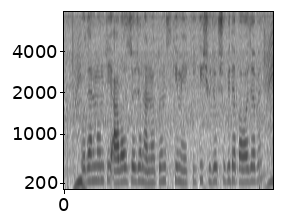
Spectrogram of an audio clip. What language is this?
Bangla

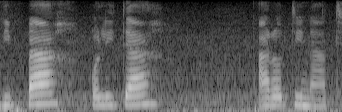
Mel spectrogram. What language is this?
Assamese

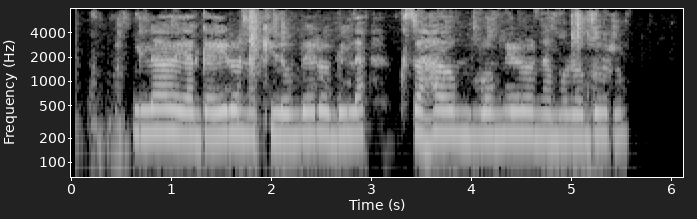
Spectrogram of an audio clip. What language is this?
Swahili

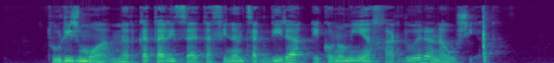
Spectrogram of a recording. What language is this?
Basque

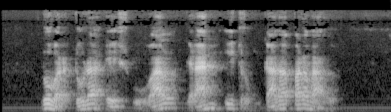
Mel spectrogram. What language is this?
Catalan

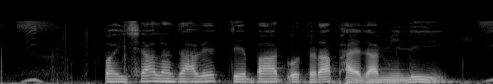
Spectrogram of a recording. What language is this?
Bhojpuri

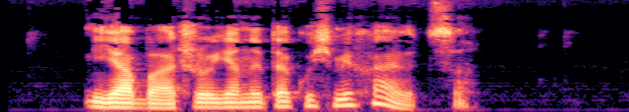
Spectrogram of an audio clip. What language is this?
Belarusian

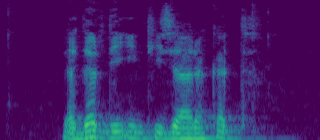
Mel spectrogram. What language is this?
Central Kurdish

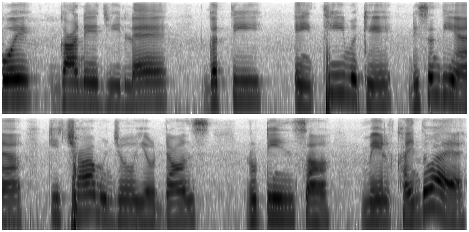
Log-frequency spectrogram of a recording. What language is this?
Sindhi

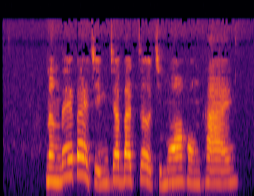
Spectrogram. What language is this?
Min Nan Chinese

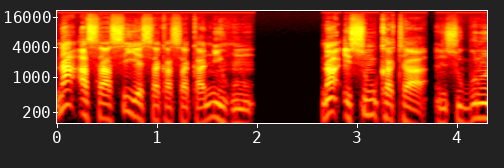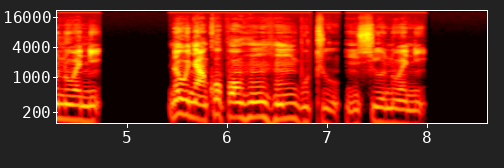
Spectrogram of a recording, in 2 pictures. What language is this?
Akan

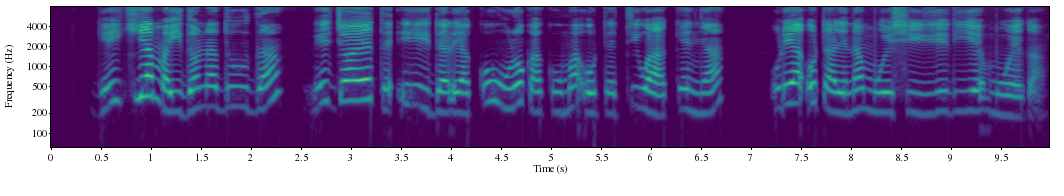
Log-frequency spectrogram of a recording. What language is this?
Kikuyu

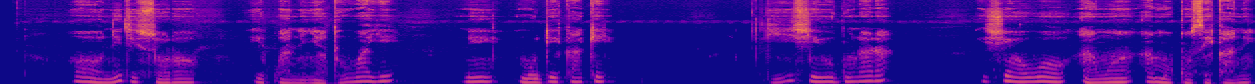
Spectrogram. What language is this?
Yoruba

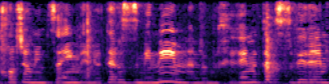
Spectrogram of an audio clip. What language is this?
Hebrew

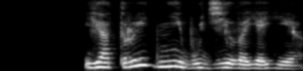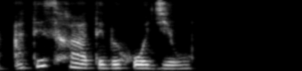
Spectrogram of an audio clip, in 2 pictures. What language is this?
Belarusian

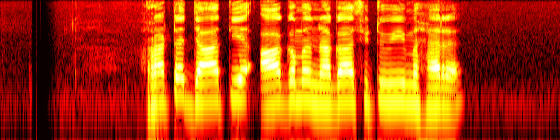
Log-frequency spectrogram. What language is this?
Sinhala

